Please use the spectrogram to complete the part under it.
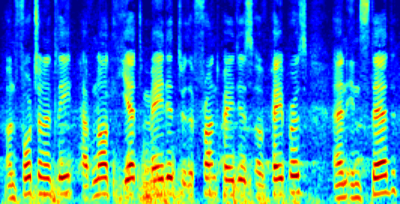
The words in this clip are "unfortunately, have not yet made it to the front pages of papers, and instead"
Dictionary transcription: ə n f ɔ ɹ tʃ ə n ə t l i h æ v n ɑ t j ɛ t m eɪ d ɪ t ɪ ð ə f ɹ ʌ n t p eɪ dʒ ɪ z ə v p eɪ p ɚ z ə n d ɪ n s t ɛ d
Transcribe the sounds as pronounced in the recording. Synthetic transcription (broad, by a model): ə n f ɔ ɹ tʃ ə n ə t l i h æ v n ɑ t j ɛ t m eɪ d ɪ t ɪ ð ə f ɹ ʌ n t p eɪ dʒ ɪ z ə v p eɪ p ɚ z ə n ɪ n s t ɛ d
